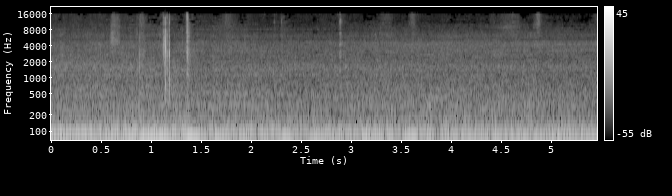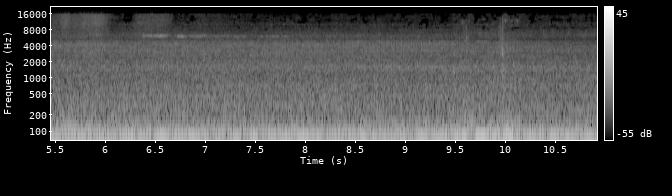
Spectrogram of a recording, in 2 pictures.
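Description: Steady low rumble of a car driving in city traffic, heard from inside the cabin. A couple of sharp clicks come about a second in.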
